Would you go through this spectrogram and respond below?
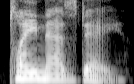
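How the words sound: The words run together smoothly as one phrase. The speaker calls it right.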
